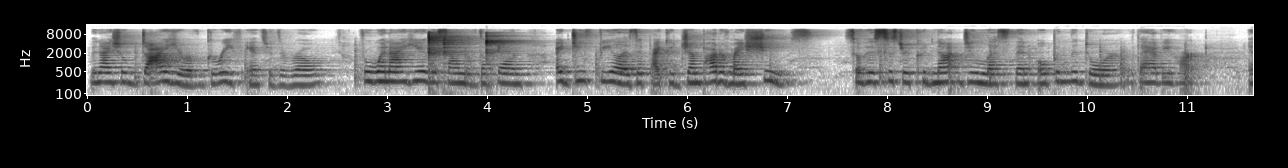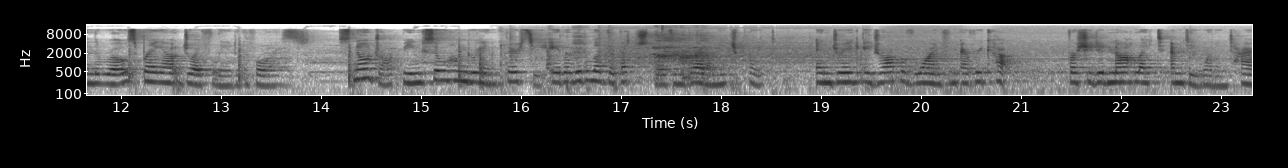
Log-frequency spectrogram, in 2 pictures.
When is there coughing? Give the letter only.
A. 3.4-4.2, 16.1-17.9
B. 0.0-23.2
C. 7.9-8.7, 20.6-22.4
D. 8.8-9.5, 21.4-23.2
A.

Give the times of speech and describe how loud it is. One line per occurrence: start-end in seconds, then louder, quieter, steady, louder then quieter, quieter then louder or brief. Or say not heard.
0.0-23.2 steady.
